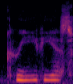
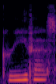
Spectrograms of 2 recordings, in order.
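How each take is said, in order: First: The word is said with an extra sound added. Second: The word is said with no extra sound. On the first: The speaker calls it wrong. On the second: The speaker calls it right.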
